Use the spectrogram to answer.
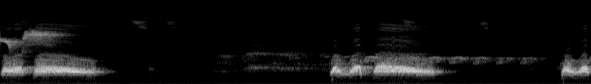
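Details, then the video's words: Tekukur (spotted dove) calling to draw other doves into song: deep full coos repeated after a pause. Each phrase opens with short stuttered notes, and a thin higher whistled note from another bird sounds between phrases. "LANGSUNG IKUT BUNYI dengan PANCINGAN suara tekukur gacor rapat merdu dan jernih"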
